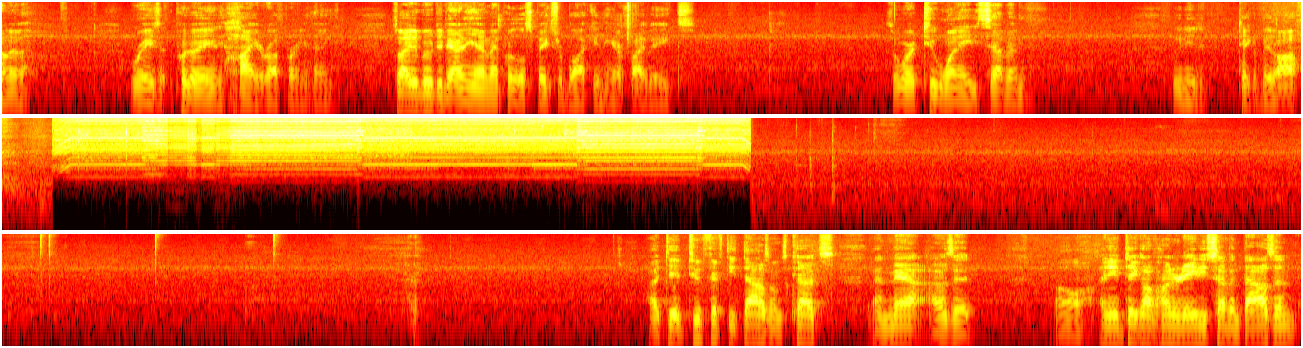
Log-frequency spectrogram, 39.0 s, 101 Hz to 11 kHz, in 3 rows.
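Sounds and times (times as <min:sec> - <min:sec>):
milling machine cutting: 0:13.5 - 0:20.5.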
